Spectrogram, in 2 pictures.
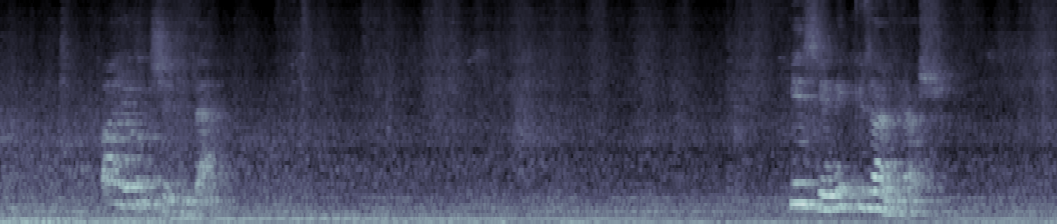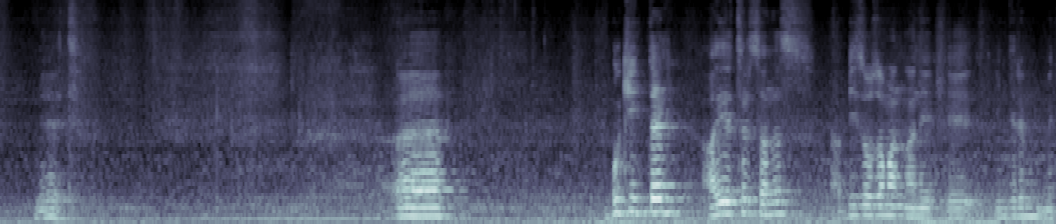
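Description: A man talks close by with animation.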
